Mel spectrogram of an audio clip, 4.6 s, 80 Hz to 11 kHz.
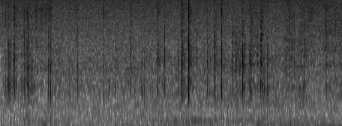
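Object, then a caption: Hardcover book with laminated cardboard cover. Long pointed nails tap rapidly on the glossy laminated cardboard cover of a closed hardcover book held up in one hand, with rings on the fingers. The result is a quiet run of short, bright clicking taps with a hollow ring near 1 kHz, a few sharper than the rest, over a low background rumble.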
